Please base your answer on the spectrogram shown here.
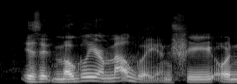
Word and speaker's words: Mowgli: granddaughter in England and asked how is it pronounced is it Mowgli or Mowgli and she on this you know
